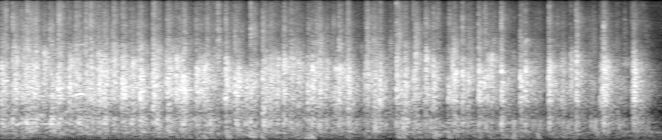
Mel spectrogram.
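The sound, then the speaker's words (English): A church audience claps for the Lord Jesus, steadily and loudly for several seconds, a dense wash of many hands with sharp, rapid slaps, sustained without a break and no voices standing out. “Why don't you clap for the Lord Jesus?”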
